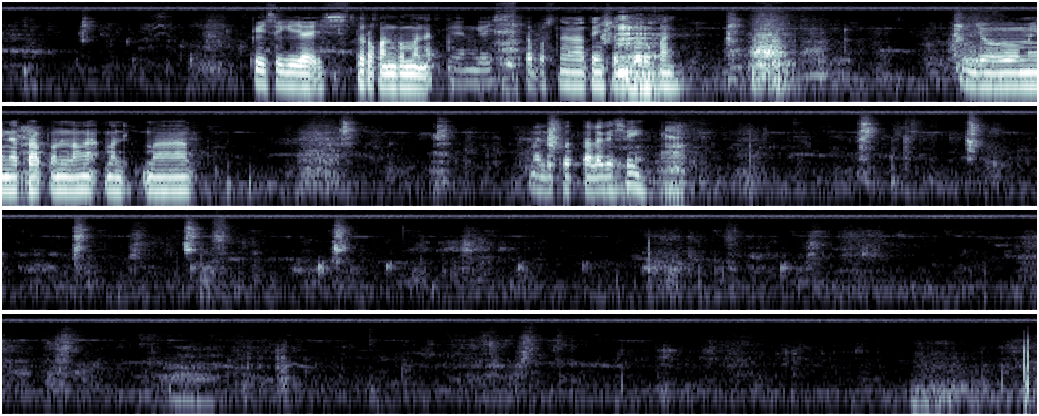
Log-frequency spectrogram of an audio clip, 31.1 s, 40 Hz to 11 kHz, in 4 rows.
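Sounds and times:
pig shuffling: 13.0s - 31.0s.

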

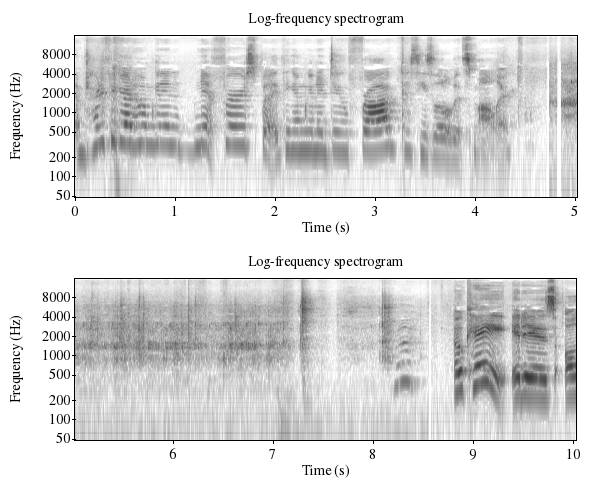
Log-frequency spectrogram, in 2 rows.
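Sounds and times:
yarn winder whirring: 4.8s - 7.4s.

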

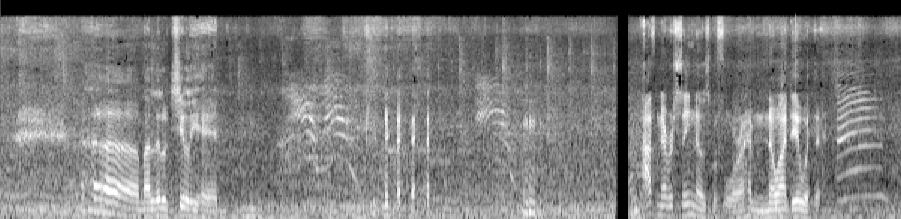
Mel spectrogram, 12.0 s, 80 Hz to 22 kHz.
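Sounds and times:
toddler squealing: 11.1s - 12.0s.

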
